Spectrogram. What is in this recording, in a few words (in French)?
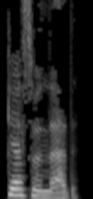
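"cassonade", French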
